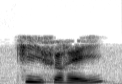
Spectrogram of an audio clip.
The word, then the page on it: d' Kieferei: Bas Rhin; Herrlisheim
